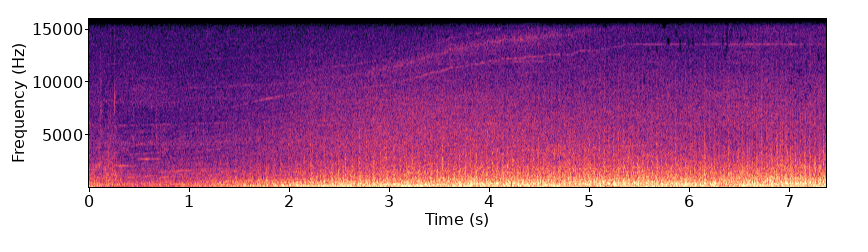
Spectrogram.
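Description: A helicopter's engine whines and its rotor blades thump steadily as it lifts off and flies.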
